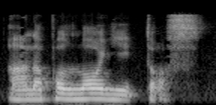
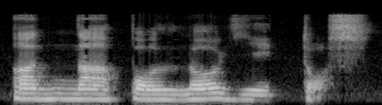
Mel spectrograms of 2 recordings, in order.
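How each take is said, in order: First: Said in the usual way. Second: "anapologitos" sounded out slowly, syllable by syllable; slow pronunciation demo. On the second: Shown as a demonstration. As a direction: draw out each syllable of "anapologitos" for learners. Teacher sounds out new Greek word.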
